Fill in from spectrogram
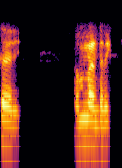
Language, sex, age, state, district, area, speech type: Tamil, male, 18-30, Tamil Nadu, Kallakurichi, urban, conversation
